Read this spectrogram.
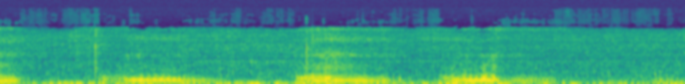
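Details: Pet dog sleeping on its back on owner's arm, snoring: low, rattling snores, about three in eight seconds, with quiet breathing between.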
